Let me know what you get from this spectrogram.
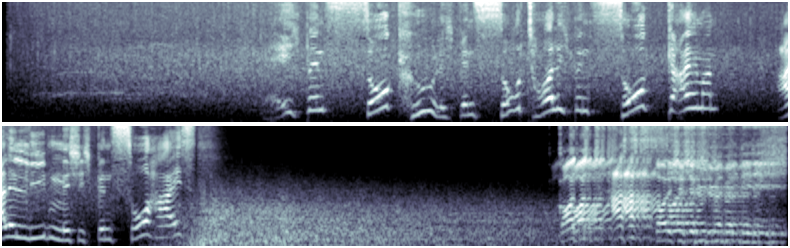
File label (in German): Werbung Sparkasse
